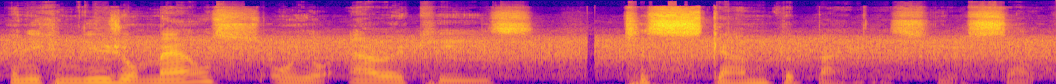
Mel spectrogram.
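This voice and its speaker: A man hosting a casual live demonstration, explaining things in a measured way. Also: fairly high pitch, fairly even intonation, background noise. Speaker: livestream host. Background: music.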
